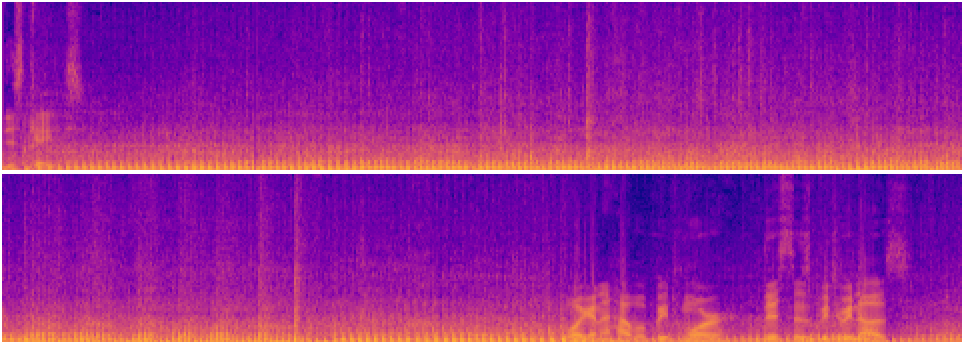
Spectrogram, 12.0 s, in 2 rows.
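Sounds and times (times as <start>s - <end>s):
motorcycle engine running: 0.0s - 12.0s
engine clatter clicks: 1.5s - 9.6s.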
